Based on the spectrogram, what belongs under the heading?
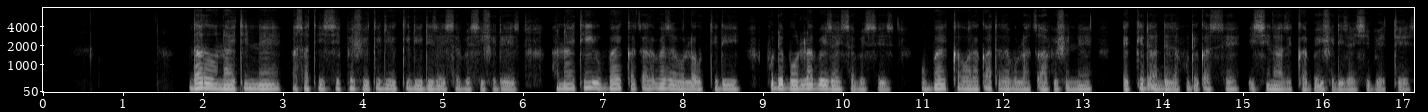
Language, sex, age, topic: Gamo, male, 25-35, government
